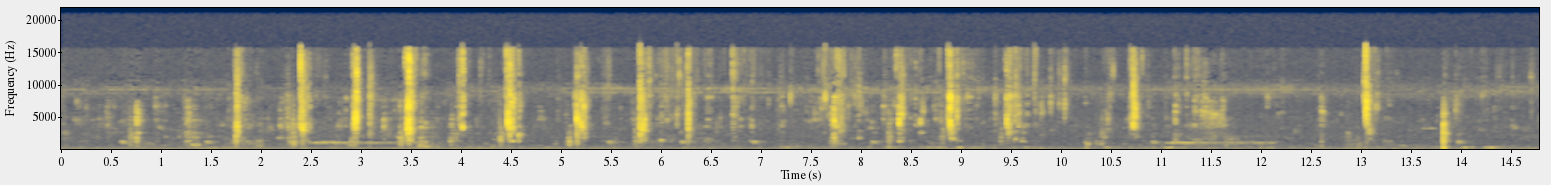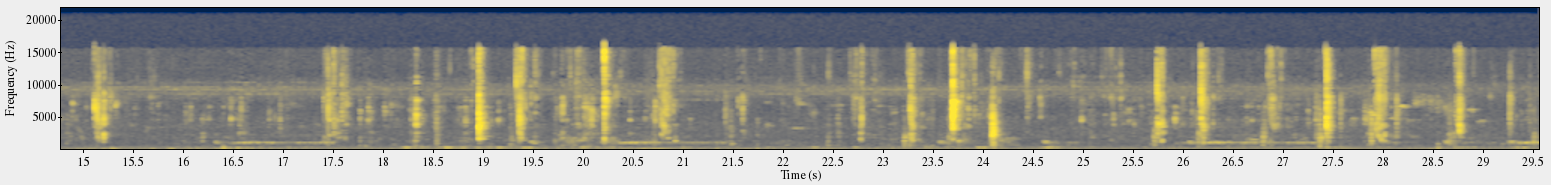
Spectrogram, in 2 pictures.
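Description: Close-miked mouth sounds of eating rice and katla fish curry by hand: wet chewing and lip smacks, made of many irregular sharp clicks.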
